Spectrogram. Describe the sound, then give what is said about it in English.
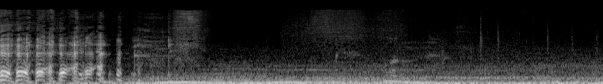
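Steady low engine hum and road rumble inside a new left-hand-drive car driving through a town, continuous throughout, with a voice briefly audible at the start. “Nothing worse than navigating a new town in a new car for the first time. And it's left-hand drive, with someone sitting next to you trying to record a podcast at the same time.”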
